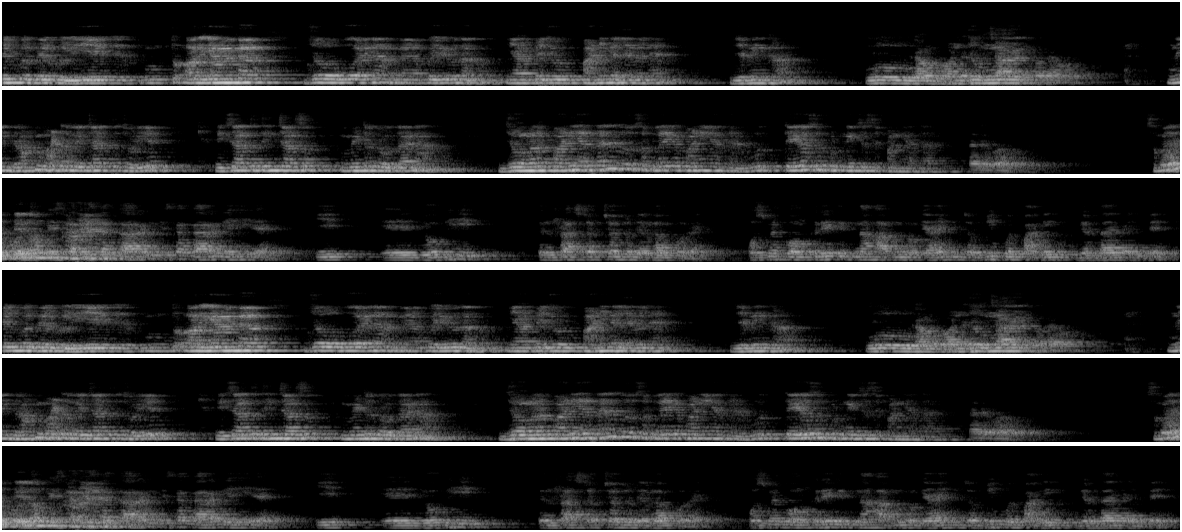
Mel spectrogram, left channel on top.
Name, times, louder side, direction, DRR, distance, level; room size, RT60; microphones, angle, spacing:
voice 1, 0.0-6.7 7.3-7.9 8.6-10.3 11.7-13.4 13.7-16.1 16.7-21.1 23.3-24.7, left 1 dB, 40° left, -5 dB, 0.4 m, -27 dB
voice 2, 8.7-10.7 16.8-17.0 19.7-19.8 21.4-22.1 23.4-26.2 26.7-26.9 27.3-28.3 28.9-30.6 31.0-35.2, left 1 dB, 65° left, -6 dB, 1.2 m, -34 dB
3.2 x 2.4 x 2.4 m, 0.97 s
head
